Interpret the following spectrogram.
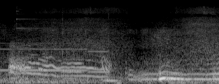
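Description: Asian small-clawed otter whining for attention: a call that falls in pitch over about a second, then a lower, steadier whine that lifts briefly near the end.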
